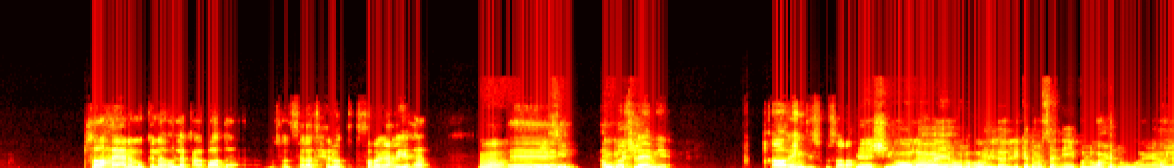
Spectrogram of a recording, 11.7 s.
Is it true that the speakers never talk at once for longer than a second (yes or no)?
no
